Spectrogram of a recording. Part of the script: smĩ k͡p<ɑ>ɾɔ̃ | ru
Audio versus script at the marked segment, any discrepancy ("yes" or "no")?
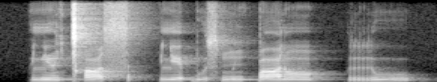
no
